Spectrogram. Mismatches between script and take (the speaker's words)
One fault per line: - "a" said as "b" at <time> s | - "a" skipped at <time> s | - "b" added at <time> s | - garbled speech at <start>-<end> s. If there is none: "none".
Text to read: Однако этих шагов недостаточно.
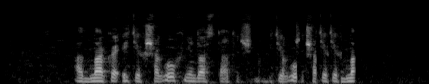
- garbled speech at 2.7-3.6 s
